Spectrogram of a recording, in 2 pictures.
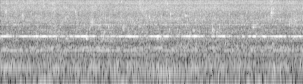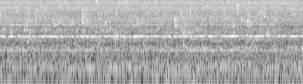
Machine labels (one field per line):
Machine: pump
